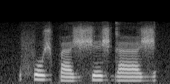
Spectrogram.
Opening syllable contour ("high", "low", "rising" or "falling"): high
